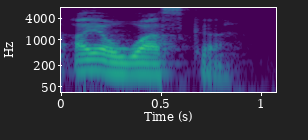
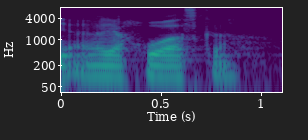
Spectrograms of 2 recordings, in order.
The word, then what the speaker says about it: Аяуаска: Буква H, Очо, или как она там, Ачо. Она не читается в испанском языке, ни на каком языке. Называется Аяуаска. А не Аяхуаска.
